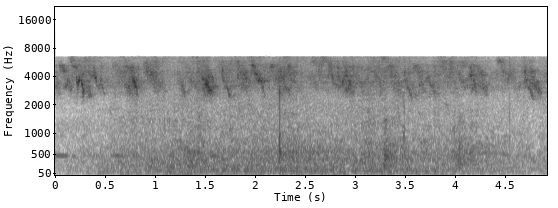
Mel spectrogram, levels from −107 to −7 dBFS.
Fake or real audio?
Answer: fake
